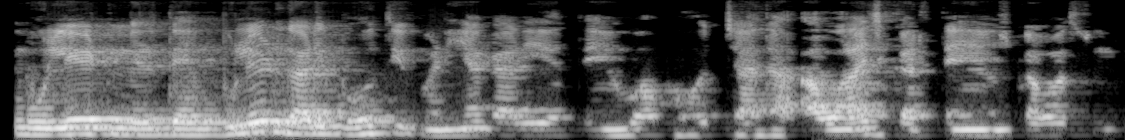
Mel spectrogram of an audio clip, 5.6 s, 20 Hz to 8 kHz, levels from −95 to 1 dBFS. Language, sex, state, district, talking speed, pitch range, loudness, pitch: Hindi, male, Bihar, Jahanabad, 225 wpm, 135-210 Hz, -16 LUFS, 145 Hz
